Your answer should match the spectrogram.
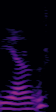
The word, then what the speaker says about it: Jung: Jungian, yeah, That's Carl Jung, so it's Car- pronounced as Young. Young.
